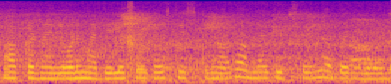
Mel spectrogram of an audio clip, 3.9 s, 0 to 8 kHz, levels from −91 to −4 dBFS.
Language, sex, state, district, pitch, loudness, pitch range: Telugu, female, Andhra Pradesh, Sri Satya Sai, 210 Hz, -16 LUFS, 200-215 Hz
